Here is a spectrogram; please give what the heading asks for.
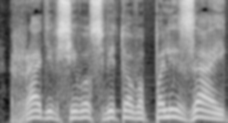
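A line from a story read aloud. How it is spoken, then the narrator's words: Angry shout. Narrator (Russian): гневно закричал начальник полиции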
